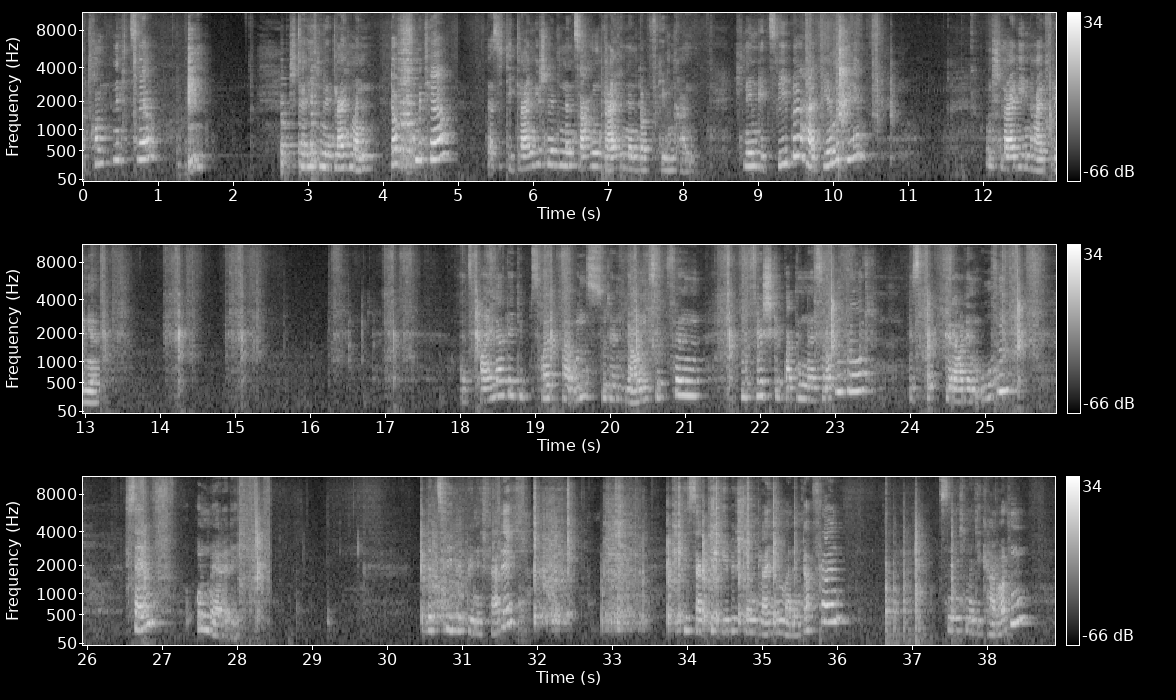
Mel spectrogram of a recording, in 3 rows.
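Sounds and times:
knife slicing onion: 0:12.8 - 0:15.4, 0:16.2 - 0:17.5, 0:18.1 - 0:20.8, 0:21.4 - 0:22.0, 0:22.8 - 0:23.4, 0:24.0 - 0:25.8, 0:28.0 - 0:28.5
knife scraping plastic cutting board: 0:13.2 - 0:15.4, 0:25.2 - 0:25.8, 0:30.4 - 0:35.5.

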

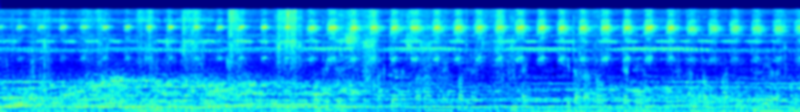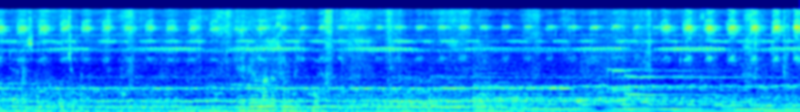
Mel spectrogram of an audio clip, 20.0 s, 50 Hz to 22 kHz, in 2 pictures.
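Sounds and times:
crickets chirping: 0:00.0 - 0:20.0.

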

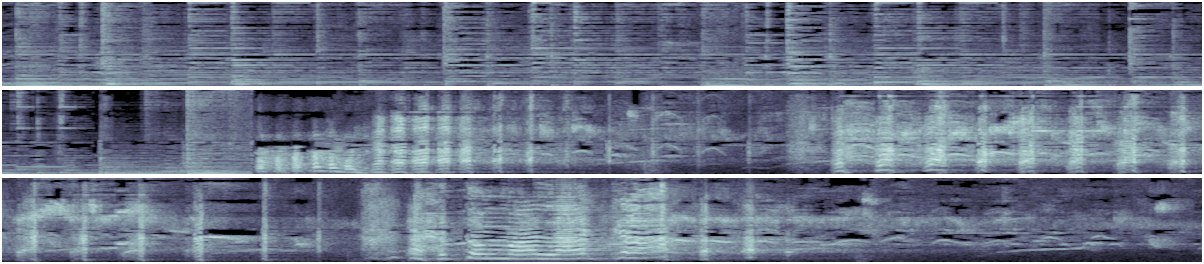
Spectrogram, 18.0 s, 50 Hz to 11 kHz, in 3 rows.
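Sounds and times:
person laughing hard: 0:07.2 - 0:16.1.

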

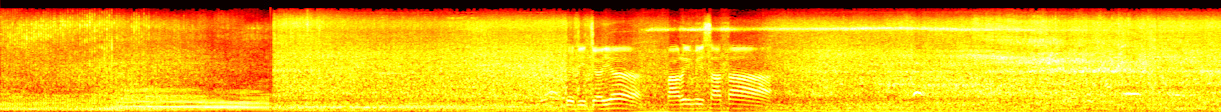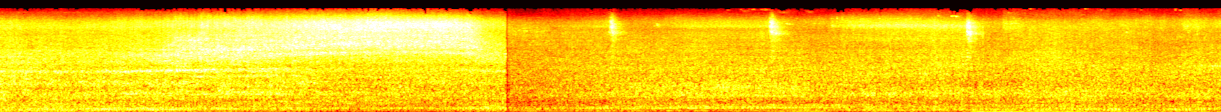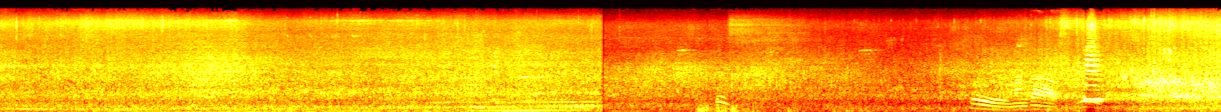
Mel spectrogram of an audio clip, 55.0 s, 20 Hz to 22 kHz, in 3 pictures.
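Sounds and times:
diesel coach engines labouring: 0:00.0 - 0:54.9
road traffic: 0:00.0 - 0:54.9
vehicles passing with rushing noise: 0:00.0 - 0:54.9
short high hisses: 0:22.4 - 0:25.9.

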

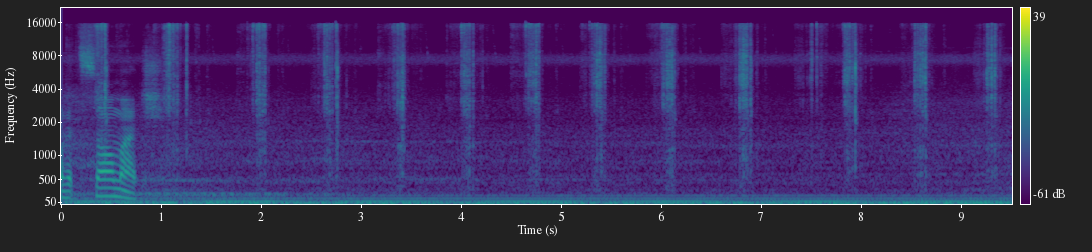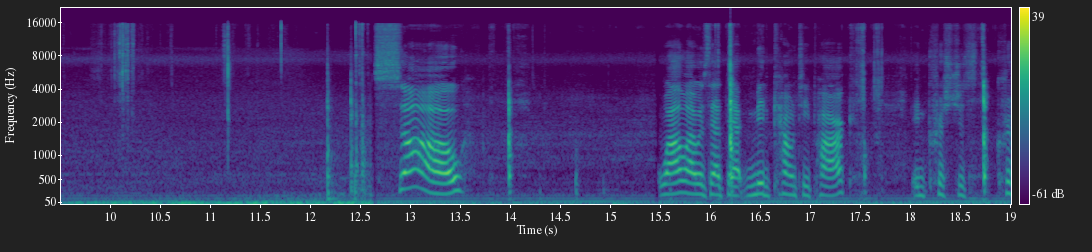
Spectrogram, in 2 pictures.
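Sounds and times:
scissors snipping paper: 0:00.2 - 0:10.3.

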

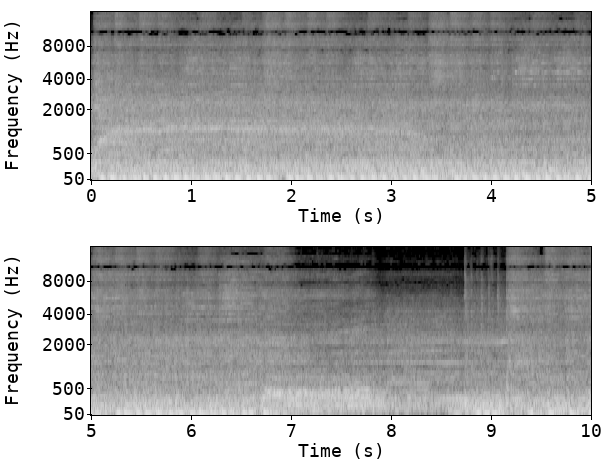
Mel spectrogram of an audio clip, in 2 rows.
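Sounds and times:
fast drumming: 0:00.0 - 0:07.0
distorted electric guitar and bass: 0:00.0 - 0:10.0.

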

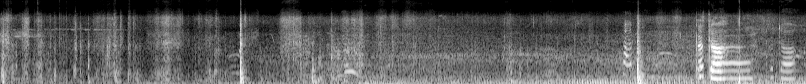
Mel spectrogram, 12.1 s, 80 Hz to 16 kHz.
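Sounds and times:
car engine humming: 0:02.1 - 0:12.0
car door slamming: 0:09.4 - 0:09.9.

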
